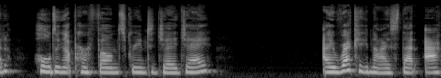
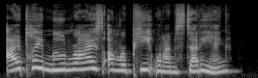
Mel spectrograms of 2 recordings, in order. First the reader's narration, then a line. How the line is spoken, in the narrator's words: I blurted out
